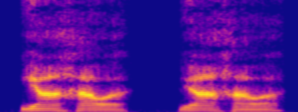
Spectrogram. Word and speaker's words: Yahowah: Because indeed, KY, for the express reason, on behalf of, La, during the approach of, Yahowah, the proper pronunciation of the name of Eloah, God has directed in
